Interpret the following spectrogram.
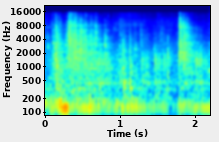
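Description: Sheep shears working through a ewe's fleece: a hissing cutting noise for about a second, with a low steady hum underneath and a short sharp scrape near the end.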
